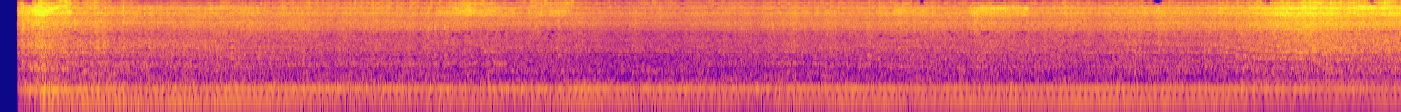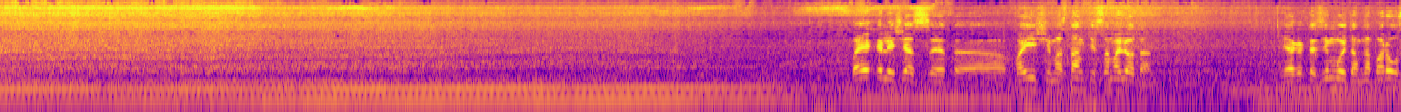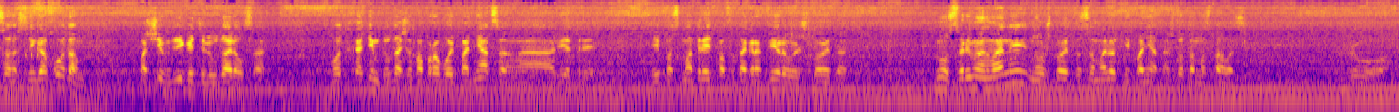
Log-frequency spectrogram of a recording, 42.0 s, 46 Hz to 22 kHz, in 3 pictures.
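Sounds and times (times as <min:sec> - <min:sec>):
vehicle engine running steadily: 0:00.2 - 0:42.0.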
